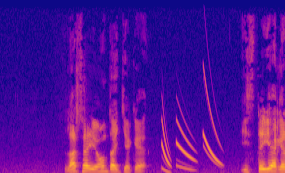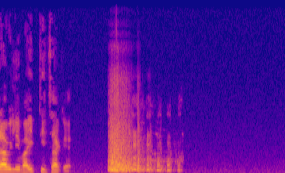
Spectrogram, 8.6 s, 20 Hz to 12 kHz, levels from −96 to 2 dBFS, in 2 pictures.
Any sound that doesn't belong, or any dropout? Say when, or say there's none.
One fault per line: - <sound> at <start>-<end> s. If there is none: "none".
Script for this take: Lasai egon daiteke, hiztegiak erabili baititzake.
- chirp at 2.4-3.4 s
- laugh at 5.9-7.0 s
